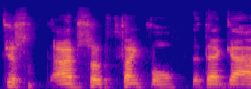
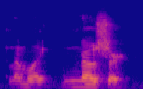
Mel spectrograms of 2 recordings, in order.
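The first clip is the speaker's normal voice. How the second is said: normal talking voice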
